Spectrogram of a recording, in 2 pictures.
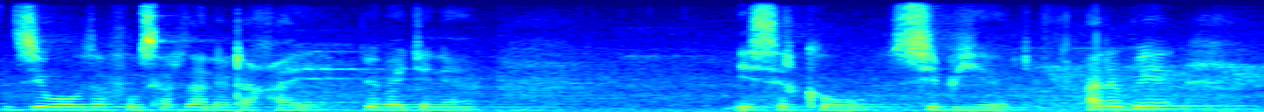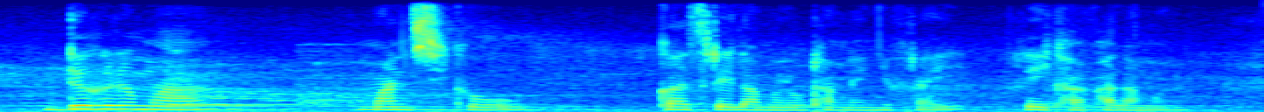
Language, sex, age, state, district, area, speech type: Bodo, female, 18-30, Assam, Baksa, rural, spontaneous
